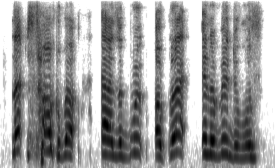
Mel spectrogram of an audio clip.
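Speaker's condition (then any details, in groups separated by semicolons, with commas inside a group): Cerebral palsy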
